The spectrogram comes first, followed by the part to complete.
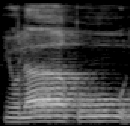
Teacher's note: یلاقو، لام پر کھڑا زبر ہے، باریک پڑھیں گے، دو حرکات لمبا کریں گے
